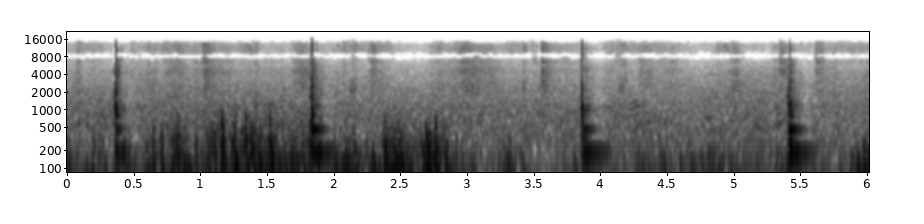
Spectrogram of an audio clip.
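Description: Axe bucking a log: four chopping strikes into the wood about one and a half to two seconds apart, each a sharp crack with a brief ringing note.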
